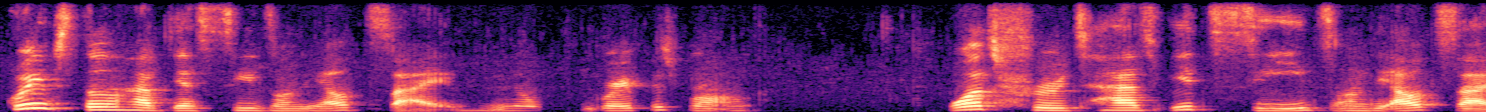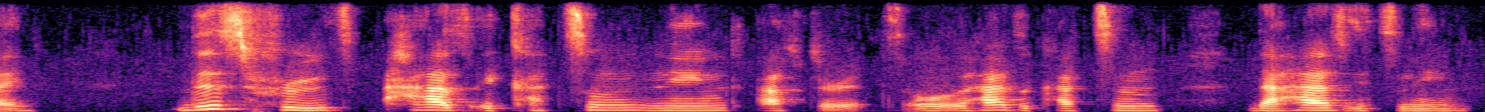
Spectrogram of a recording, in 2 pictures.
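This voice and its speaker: Sleepy lady hosting a trivia stream, slow and low, kinda dull lo-fi audio. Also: warm tone. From Nigeria. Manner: repeats each question patiently, chats with viewers. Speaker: livestream quiz host. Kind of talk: casual live-stream trivia.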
